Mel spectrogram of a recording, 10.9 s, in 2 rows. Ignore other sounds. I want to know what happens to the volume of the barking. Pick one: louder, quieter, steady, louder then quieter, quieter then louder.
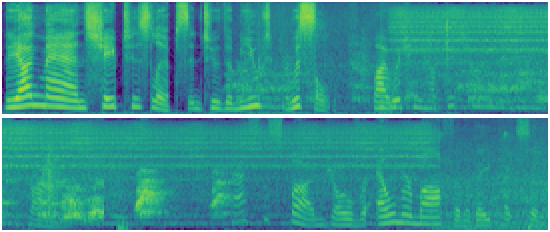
louder.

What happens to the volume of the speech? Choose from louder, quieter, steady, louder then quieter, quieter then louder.
quieter then louder.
